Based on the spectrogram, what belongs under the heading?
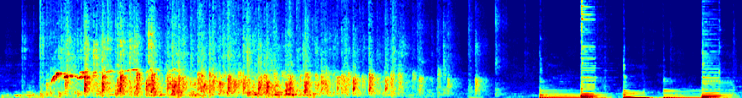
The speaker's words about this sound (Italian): Qua vorrei l'applauso.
